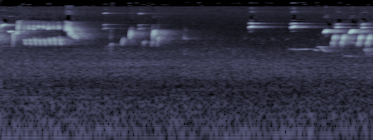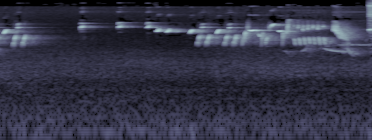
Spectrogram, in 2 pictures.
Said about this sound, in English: Jonathan and Antonia hear something that had been absent for a very long time the sound of chirping birds.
